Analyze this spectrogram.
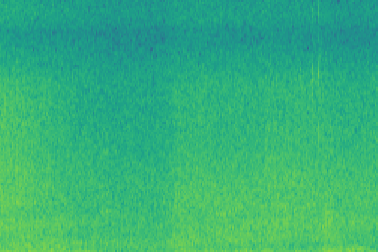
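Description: Ocean surf breaking and washing over sea rocks, swelling and easing, with wind buffeting the microphone.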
